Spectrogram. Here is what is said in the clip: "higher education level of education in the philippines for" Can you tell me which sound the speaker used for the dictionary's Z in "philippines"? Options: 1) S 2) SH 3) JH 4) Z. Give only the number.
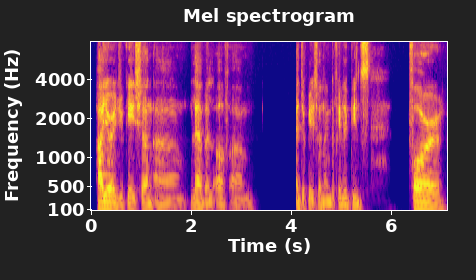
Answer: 1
